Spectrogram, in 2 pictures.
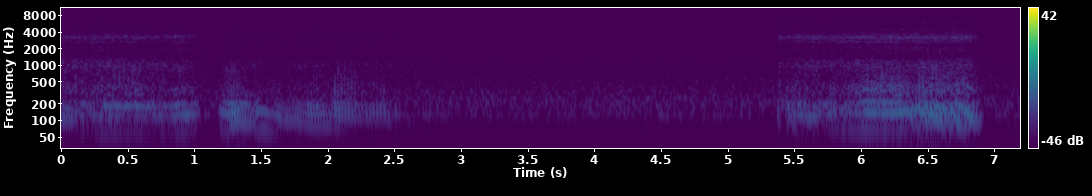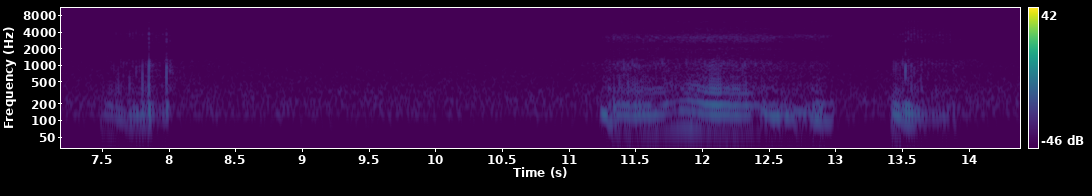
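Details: Great Dane napping, snoring: loud rattling snores recurring with each breath, separated by quiet pauses, about four to five breaths a minute; ordinary sleep snoring in a large dog.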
